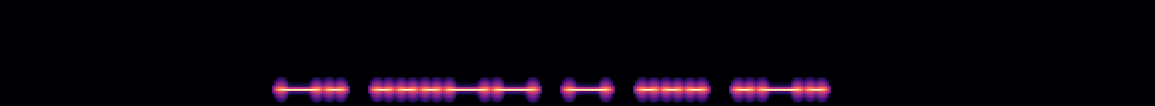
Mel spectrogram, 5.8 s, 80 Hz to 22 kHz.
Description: Morse code, heard as a keyed tone, about 20 wpm, 700 Hz. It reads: N3TSR
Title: Speed Racing - USA Call Signs 17wpm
